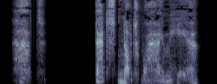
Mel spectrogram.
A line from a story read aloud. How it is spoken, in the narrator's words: hissed the dark figure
